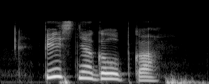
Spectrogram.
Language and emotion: Russian, positive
